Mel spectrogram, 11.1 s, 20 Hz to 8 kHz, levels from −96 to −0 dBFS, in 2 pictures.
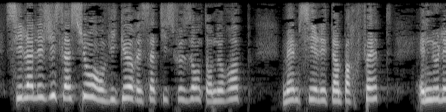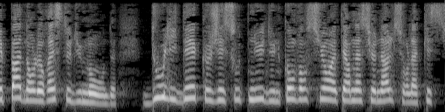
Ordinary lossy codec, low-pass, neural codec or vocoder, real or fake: none; 7.2 kHz; none; real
